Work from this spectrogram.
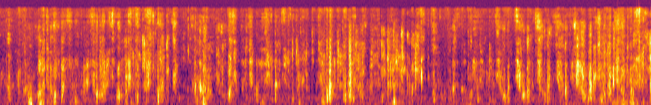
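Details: Dog mukbang of chicken and vegetables: heavy, thudding chews and crunches, deeper in tone, with some breathy mouth noises between irregular louder bites.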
